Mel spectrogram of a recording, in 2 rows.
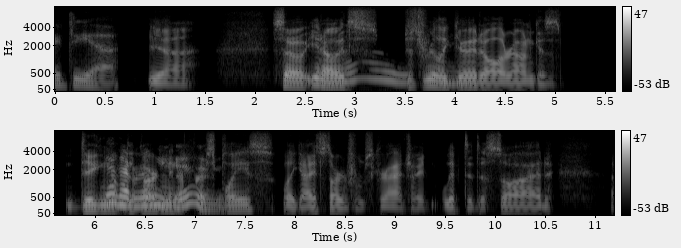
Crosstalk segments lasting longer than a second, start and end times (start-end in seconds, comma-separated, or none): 2.6-4.1, 6.1-7.3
